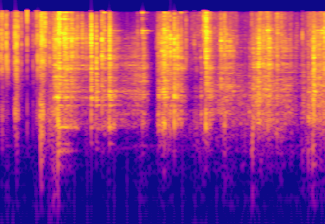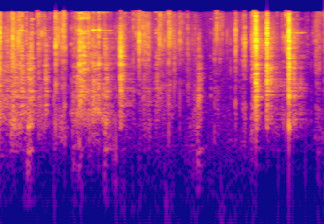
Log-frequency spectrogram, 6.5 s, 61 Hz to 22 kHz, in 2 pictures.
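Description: Small M4×8 metal screws clinking and rattling, handled out of plastic parts bags and dropped into a plastic tray, in quick irregular clicks with some bag rustling.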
